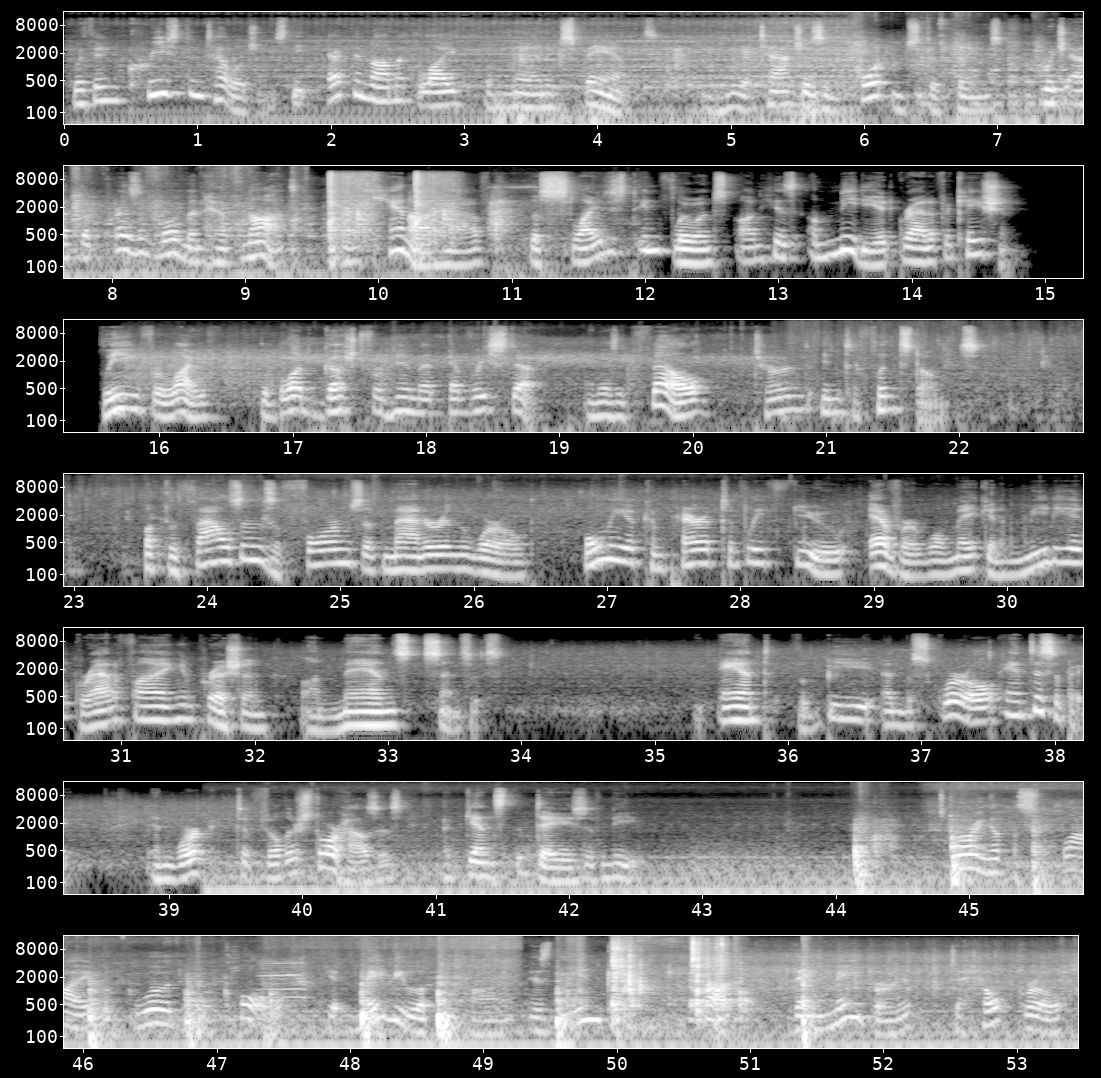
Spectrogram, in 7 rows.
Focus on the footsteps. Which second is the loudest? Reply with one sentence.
The volume of the footsteps peaks at 49 seconds.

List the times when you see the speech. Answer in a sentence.
The speech can be heard from 0.1 to 14.8 s, from 15.6 to 22.2 s, from 23.4 to 33.9 s, from 35.3 to 42.5 s and from 44.8 to 53.4 s.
